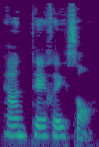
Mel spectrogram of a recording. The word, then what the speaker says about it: intéressant: And notice that when you have an accent on the E that looks like this, it just reminds you that you need to pronounce it as E. So intéressant.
